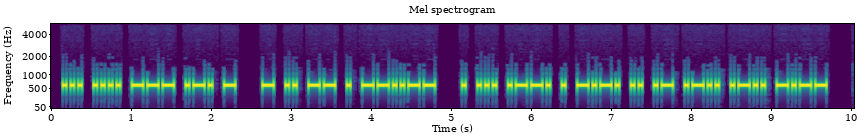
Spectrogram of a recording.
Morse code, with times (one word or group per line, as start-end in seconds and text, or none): 0.2-2.3 SHORT
2.7-4.8 TIME,
5.2-9.7 ESPECIALLY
